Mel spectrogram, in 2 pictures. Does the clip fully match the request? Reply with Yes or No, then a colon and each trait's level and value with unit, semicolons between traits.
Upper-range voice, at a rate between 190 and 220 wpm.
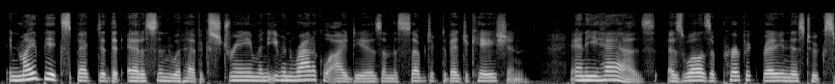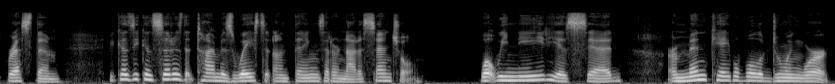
No: medium, 165 Hz; average, 195 wpm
